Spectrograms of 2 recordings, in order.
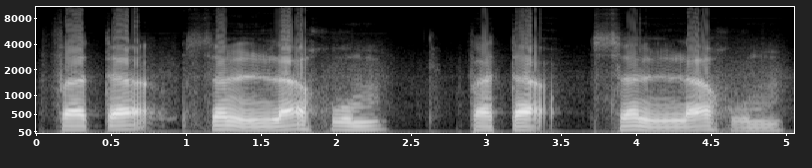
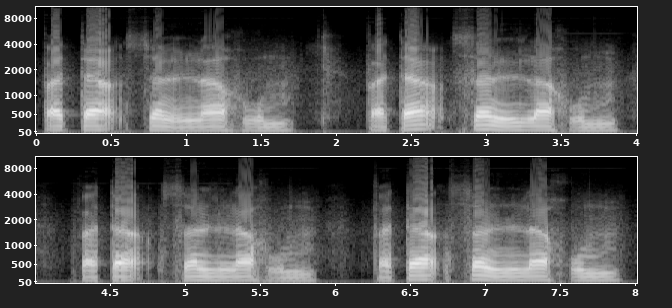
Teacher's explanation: Okay, when it's a tanwin mixed with the lam, it becomes fatasallahum, fatasallahum. Try not to lengthen it because there's no nasalization, there's no need of two harakas and all that. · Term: idgham bila ghunna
